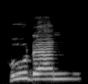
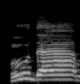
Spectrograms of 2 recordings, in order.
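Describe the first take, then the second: First: The word ends with an n sound. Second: The word ends with a long a vowel. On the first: The reading continues without a stop. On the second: The reader stops on this word.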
